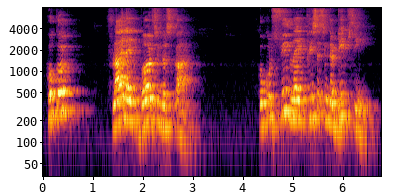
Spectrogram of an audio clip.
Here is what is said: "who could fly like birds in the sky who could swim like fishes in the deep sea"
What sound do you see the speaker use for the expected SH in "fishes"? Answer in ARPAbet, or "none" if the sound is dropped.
S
